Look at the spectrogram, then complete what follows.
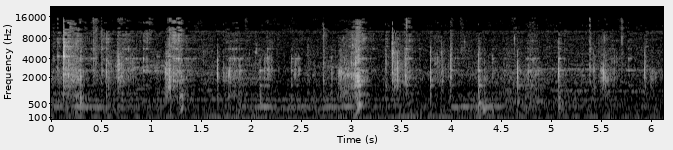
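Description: A plastic rice paddle scraping and tapping soaked rice out of a glass bowl into a rice cooker's metal inner pot: a string of light clicks and clinks, with one sharper knock about three seconds in.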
